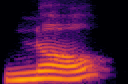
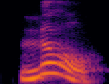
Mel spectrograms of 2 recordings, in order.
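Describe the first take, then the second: First: NO with a long gliding English oh; English pronunciation. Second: NO with a short, pure Spanish o; Spanish pronunciation. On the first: Teacher compares look-alike words, English pronunciation. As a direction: say "no" as English, louder. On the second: Teacher compares look-alike words, Spanish pronunciation. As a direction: say "no" as the Spanish word. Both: Shown as a demonstration. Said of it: "they look similar, but they have different meanings".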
